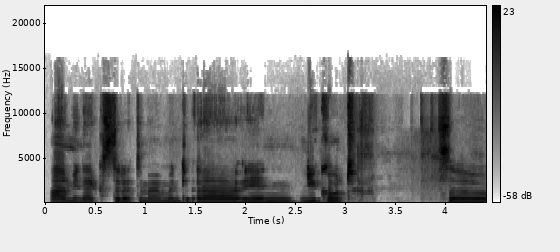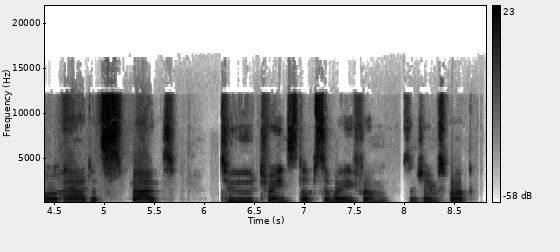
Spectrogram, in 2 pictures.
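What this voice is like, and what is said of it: Swiss accent. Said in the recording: “What is your accent, may I ask? ... I'm Swiss.”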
